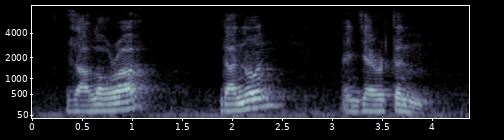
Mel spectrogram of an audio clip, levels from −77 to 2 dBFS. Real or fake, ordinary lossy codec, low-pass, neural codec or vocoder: fake; none; 7.2 kHz; vocoder, 44.1 kHz, 128 mel bands, Pupu-Vocoder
